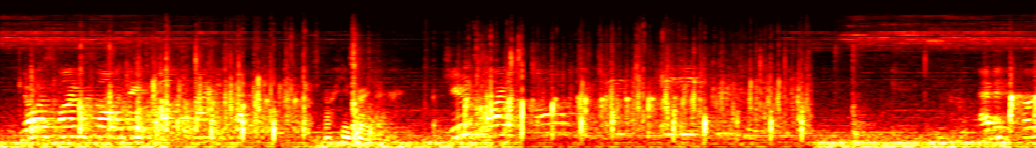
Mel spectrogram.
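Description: Music with a singing voice, over a steady scatter of small clicks and taps.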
